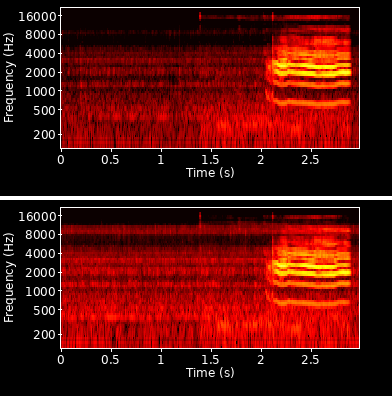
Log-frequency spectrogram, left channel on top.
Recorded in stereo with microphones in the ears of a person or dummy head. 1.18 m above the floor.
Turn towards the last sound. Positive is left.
turn(degrees=25)  # may be behind; listen again after turning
